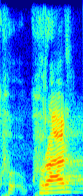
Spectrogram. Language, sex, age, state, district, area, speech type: Marathi, male, 30-45, Maharashtra, Buldhana, urban, spontaneous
